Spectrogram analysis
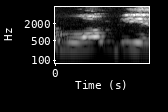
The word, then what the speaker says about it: Warmbier: And no, it's not nice to talk about Otto Warmbier. He just died, so yeah. Listen to me. Just because his name rhymes with beer and warm, it is warm beer.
